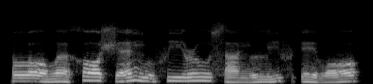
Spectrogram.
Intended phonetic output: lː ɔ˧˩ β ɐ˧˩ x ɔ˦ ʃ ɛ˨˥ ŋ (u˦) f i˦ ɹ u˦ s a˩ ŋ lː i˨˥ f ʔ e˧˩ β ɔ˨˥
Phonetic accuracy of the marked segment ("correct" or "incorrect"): incorrect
